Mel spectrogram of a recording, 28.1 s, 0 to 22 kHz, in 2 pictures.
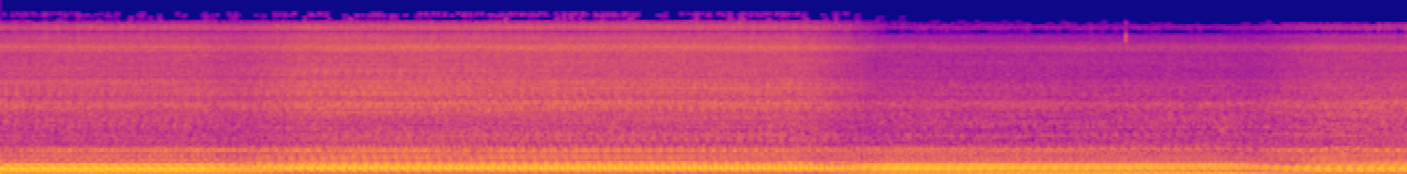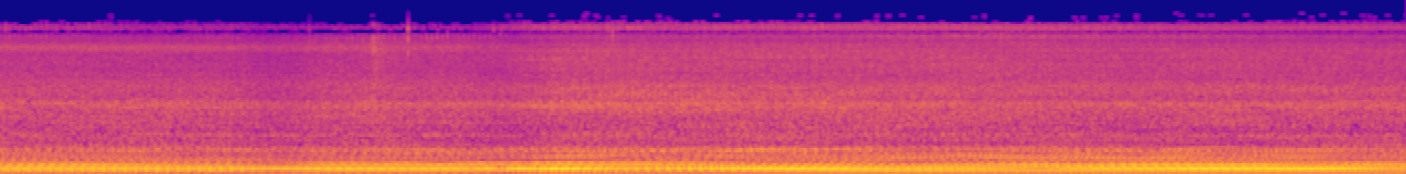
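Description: Volkswagen T4 Transporter pickup's engine idling steadily, its low hum changing a little in tone every few seconds.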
